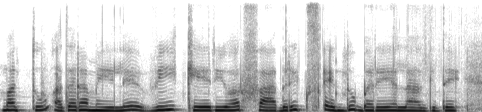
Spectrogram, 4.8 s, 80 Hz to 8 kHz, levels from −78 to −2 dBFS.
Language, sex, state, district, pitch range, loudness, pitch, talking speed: Kannada, female, Karnataka, Bangalore, 220-250 Hz, -13 LUFS, 235 Hz, 110 wpm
